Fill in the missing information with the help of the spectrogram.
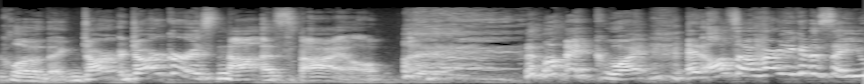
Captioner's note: laughs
